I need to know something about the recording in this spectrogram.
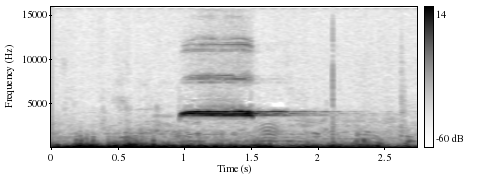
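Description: A referee's whistle blows once, sharp and short.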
